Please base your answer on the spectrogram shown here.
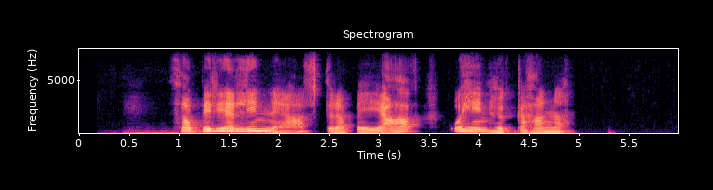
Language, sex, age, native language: Icelandic, female, 60-69, Icelandic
